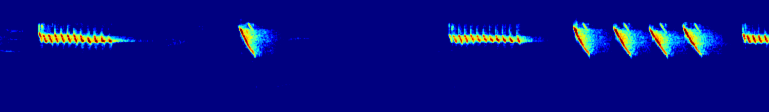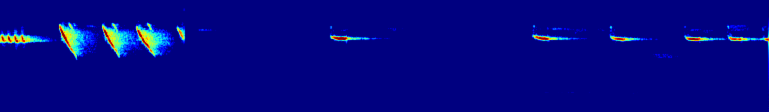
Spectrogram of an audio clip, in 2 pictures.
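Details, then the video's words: Sunbird song used to lure birds: sharp, very high chirps and short dropping slurs, some in quick runs of three or four, then thin repeated peeps with gaps; faint low hum underneath. "Suara burung KOLIBRI gacor ampuh pikat bunyi"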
